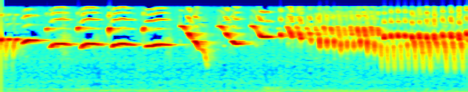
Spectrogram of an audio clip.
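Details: Mating song from two male canaries: a string of repeated clear downslurred whistles, a steep falling sweep, then a rapid bubbling trill that broadens and speeds up.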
